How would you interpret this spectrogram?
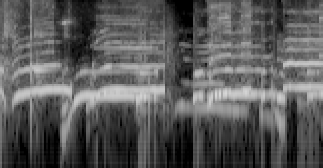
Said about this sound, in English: A member put his phone up to the TV and the Zoom room erupted in applause.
